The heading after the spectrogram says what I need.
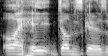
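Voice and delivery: normal talking voice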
